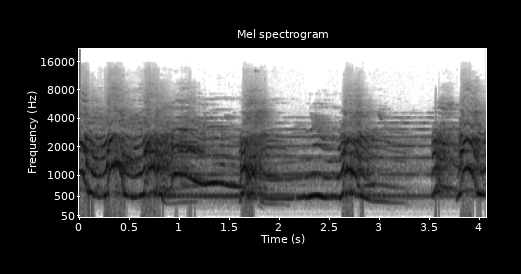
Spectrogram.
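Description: A Vizsla gives loud alarm barks that stretch into yowling, howl-like cries.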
